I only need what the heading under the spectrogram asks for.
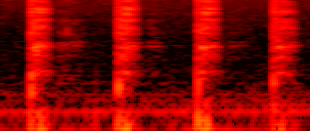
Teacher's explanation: O P é a mesma articulação da boca p, p, que o B, né? Mas sem vibrar a garganta. Então, faz o P aí.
